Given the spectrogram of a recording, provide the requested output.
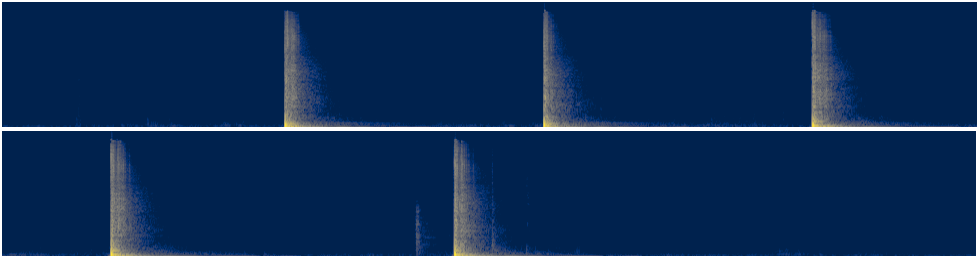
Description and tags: punch at the wooden door
punch, knock, door, wooden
